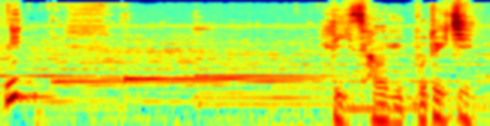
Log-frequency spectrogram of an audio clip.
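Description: A man's voice: on the low side, wildly swooping pitch, takes it slowly, over music, exaggerated voice. A man playing an earnest, cautious young martial-arts hero in a Chinese radio drama, serious and plain-spoken. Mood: grave.

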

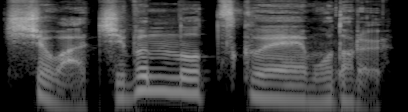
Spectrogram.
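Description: An audiobook reader giving a measured, dramatic narration of literary fiction. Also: mid-range voice, very animated, a little mellow, no room sound, clean studio sound.

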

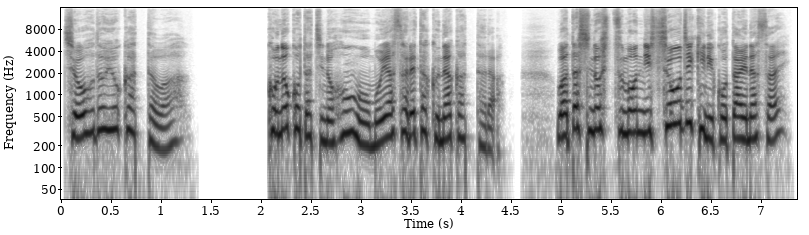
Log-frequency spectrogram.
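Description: Haughty young noblewoman, high voice, stern, resolute, dry anime game recording. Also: animated, normal speed, no echo. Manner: haughty, commanding.

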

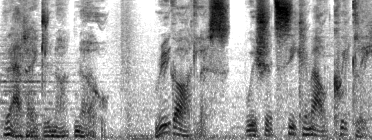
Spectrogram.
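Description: A woman voicing a devoted, coolly scheming sea-serpent sorceress in a fantasy game, in measured, formal speech. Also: very deep voice. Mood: watchful. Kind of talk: scripted fantasy game acting. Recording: music under the voice.

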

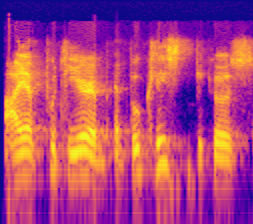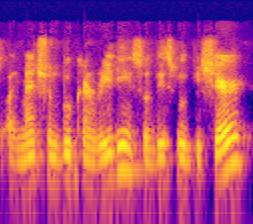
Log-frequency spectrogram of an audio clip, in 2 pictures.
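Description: A man's voice: medium pitch, expressive, normal speed, breathy edge. An Italian man with an Italian accent presenting a motivational online lecture, speaking in emphatic, repeated short phrases over a video call. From Italy. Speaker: guest presenter. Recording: dull, lo-fi video call audio.

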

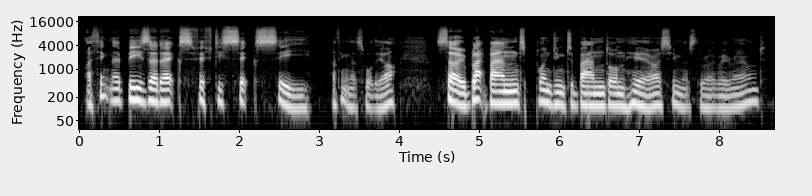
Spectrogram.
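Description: A man presents a hands-on electronics build in an informal way. He thinks aloud as he explains each step, with a mid-pitched voice in a dry, echo-free recording. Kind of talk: informal hands-on technical narration.

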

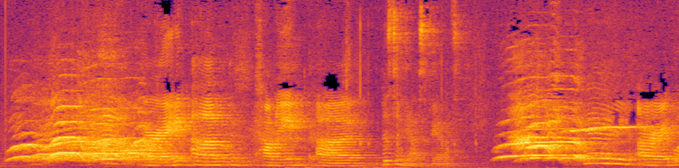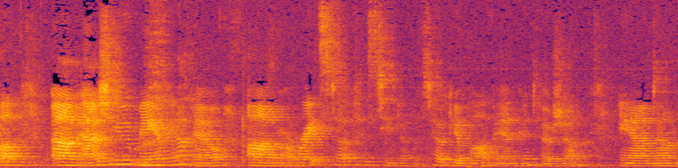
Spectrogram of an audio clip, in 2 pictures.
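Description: A woman's voice: on the low side, slight background noise. A young woman speaking on a convention panel at a table mic, upbeat and full of ums as she rallies the crowd. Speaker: panelist from a retailer. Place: large convention hall. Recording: echoey hall, taped from far off.

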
